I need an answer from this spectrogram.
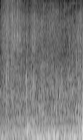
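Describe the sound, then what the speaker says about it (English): A boat hull scrapes and grinds along a creek bank, with a dense, rough low rumble that runs throughout and swells louder near the end. No one speaks. "when you hear that screeching going down the side of the boat"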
